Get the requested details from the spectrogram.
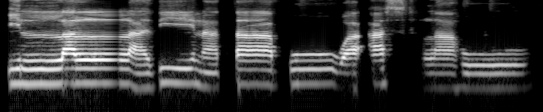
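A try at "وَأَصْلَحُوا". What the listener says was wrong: Iya, wa aslahu. Shotnya dibagusin lagi ya. Shotnya ditebalkan karena shot huruf isti'lah tebal.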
